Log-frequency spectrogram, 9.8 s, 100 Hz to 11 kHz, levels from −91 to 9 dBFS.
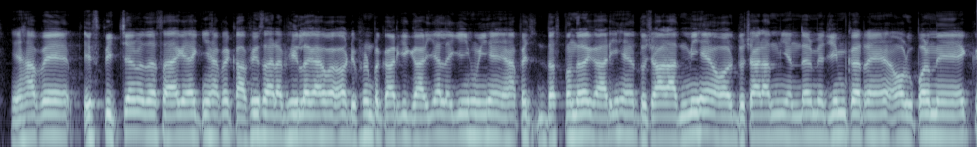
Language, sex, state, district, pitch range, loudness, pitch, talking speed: Hindi, male, Chandigarh, Chandigarh, 135-145 Hz, -13 LUFS, 140 Hz, 300 wpm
